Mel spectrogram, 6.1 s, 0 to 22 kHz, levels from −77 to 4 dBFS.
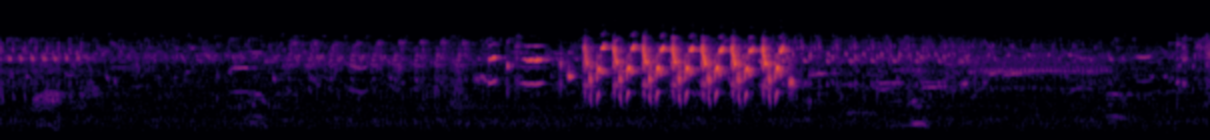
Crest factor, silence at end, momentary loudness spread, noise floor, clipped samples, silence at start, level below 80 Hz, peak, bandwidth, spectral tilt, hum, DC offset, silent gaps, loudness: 22 dB; 0 s; 25 LU; -51 dBFS; under 0.1%; 0 s; under -90 dBFS; -10 dBFS; 16 kHz; 5.5 dB/octave; none; under 0.1%; none; -24 LUFS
